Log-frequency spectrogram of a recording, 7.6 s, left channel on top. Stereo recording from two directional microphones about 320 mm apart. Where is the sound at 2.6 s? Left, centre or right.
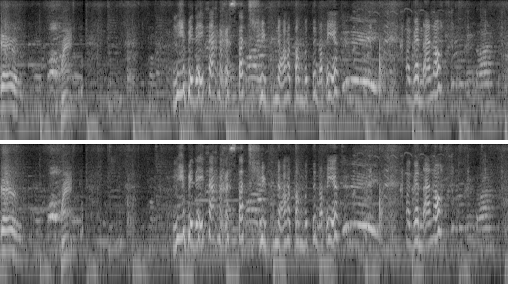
Centre.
